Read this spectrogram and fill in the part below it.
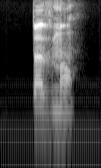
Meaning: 1. paving 2. tiled floor
- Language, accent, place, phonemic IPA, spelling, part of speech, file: French, France, Lyon, /pav.mɑ̃/, pavement, noun, LL-Q150 (fra)-pavement.wav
